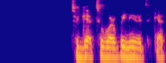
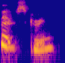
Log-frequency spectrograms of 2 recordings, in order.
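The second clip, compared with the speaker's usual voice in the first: high-pitched, mock-crying words; imitated tearful child; 10 semitones higher than usual. Boy showing teacher his last color, high and tearful. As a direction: play a kid starting to cry mid-point. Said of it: "And he starts crying".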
